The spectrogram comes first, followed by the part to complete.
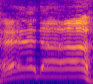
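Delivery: put-on elderly man screaming. Narrating a scene as an old man calls out a name, old man screaming out. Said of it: "an old man's voice, like kind of screaming out".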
